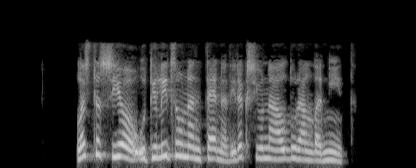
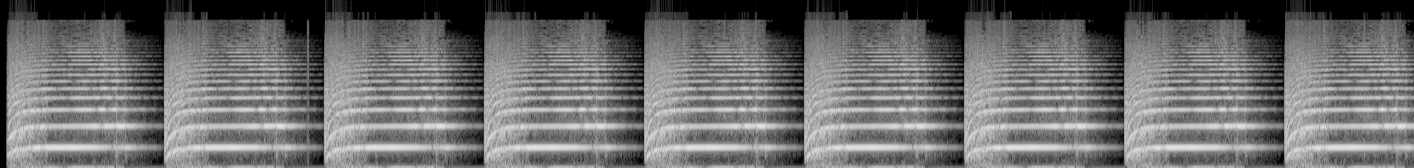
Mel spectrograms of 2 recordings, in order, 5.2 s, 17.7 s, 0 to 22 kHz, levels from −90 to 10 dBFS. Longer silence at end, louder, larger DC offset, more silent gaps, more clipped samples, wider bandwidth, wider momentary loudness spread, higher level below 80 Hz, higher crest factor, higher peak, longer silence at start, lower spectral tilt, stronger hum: first, 0.95 s vs 0 s; second, -16 LUFS vs -5 LUFS; neither; neither; second, under 0.1% vs 0.2%; second, 8 kHz vs 14 kHz; about the same, 6 LU vs 7 LU; second, -62 dBFS vs -34 dBFS; first, 14 dB vs 6 dB; second, -4 dBFS vs 0 dBFS; first, 0.95 s vs 0.1 s; first, -5 dB/octave vs -1.5 dB/octave; neither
